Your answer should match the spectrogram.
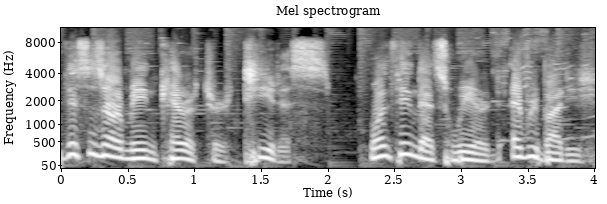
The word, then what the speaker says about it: Tidus: futuristic city, and this is our main character, Tidus. One thing that's weird, everybody, including myself, thought that his name was pronounced Tidus.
